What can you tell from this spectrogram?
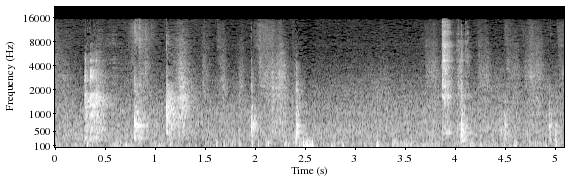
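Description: A hand mixing roasted semolina with curd in a stainless-steel bowl: irregular rubbing and scraping of the damp grains against the bowl, with a few sharp clicks.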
